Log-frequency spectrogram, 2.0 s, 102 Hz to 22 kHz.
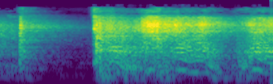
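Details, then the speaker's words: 1974 Chevy K20 small block, first start after sitting outside for years: catches after a short crank and settles into an even, clean run with no misses or knocks once ignition timing was corrected. "that sounds good actually sounds pretty clean for as little as it ran"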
